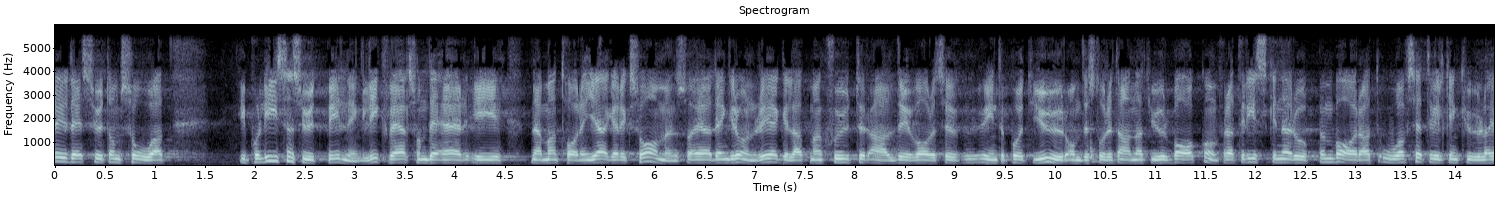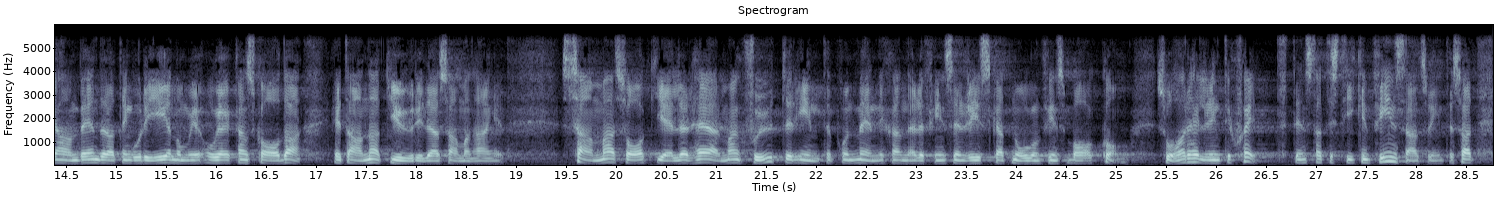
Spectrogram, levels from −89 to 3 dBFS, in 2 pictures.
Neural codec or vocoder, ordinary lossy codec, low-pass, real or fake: none; none; 5.4 kHz; real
